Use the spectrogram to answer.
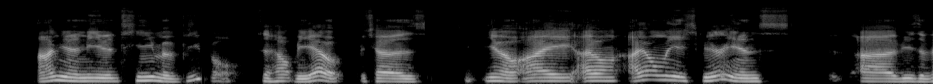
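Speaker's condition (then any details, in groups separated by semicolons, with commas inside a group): Congenital muscular dystrophy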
